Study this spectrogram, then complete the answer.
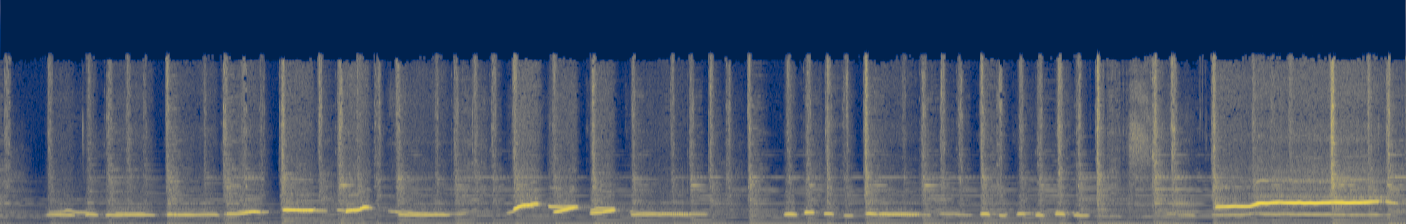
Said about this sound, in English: Sometimes it's hard. Everybody whistle.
